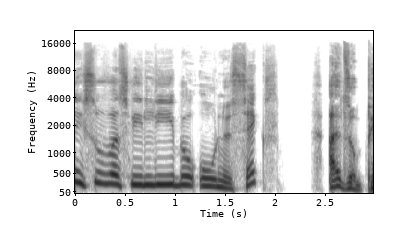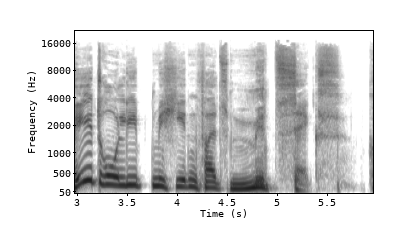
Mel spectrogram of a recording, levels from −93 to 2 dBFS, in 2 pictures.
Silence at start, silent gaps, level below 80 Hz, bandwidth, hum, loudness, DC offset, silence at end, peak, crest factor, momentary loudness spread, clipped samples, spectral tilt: 0 s; 2.10-2.35 s; -50 dBFS; 16.5 kHz; none; -19 LUFS; under 0.1%; 0 s; 0 dBFS; 18 dB; 9 LU; under 0.1%; -6 dB/octave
